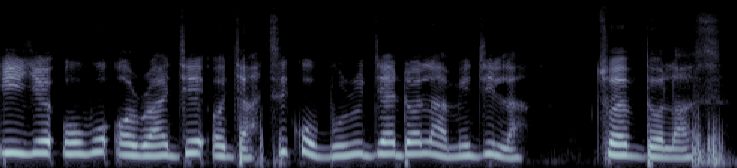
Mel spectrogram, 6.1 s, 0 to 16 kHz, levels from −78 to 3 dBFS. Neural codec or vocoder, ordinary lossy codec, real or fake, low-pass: none; none; real; 14.4 kHz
